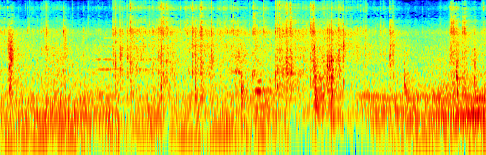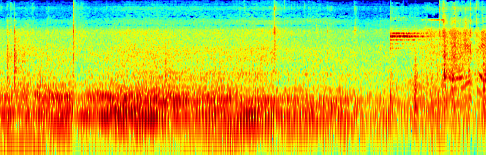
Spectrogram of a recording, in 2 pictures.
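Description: A metal tool taps and scrapes against a truck door.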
